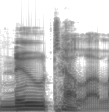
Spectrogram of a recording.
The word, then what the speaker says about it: Nutella: Another revealed, you know, that it's pronounced Nutella, like N-E-W, Nutella.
